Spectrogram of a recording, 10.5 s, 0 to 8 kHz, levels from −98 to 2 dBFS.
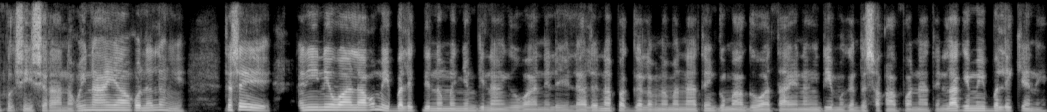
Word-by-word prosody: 'pag 145 -2 -8
sinisiraan 120 -2 +3
ako, 145 - -7
hinahayaan 175 0 +3
ko 170 - +3
na 160 - 0
lang, 170 -5 -5
eh. 120 - -9 0.4
Kasi, 175 -3 +5 0.3
naniniwala 185 0 +5
ako 200 - -1
may 170 -8 0
balik 130 0 +1
din 135 -1 -4
naman 130 -1 -3
yang 125 - -6
ginagawa 115 -2 -4
nila, 115 +1 -9
eh, 115 - -10
lalo 115 +1 -2
na 135 0 0
'pag 120 -3 -3
alam 115 -1 -4
naman 115 0 -5
nating 120 +1 -4
gumagawa 120 0 -2
tayo 115 0 -2
ng 115 0 -6
hindi 115 +1 -2
maganda 115 0 -8
sa 115 - +7
kapwa 120 0 -4
natin, 115 +1 -8
lagi 140 +2 +4
may 150 0 0
balik 130 -1 -3
'yan, 120 -4 -5
125 Hz, 210 wpm, -25 LUFS, 115-150 Hz, 0.4 s, sa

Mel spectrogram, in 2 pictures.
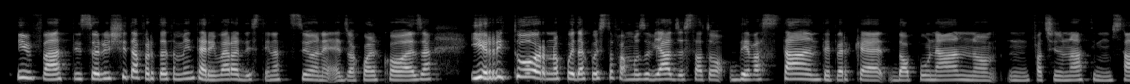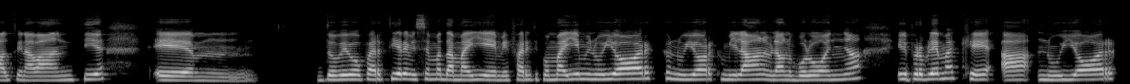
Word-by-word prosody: Infatti 255 -5 +2
son 255 0 +4
riuscita 280 +5 0
forzatamente 255 +1 -2
a - - +8
arrivare 225 +2 +1
a - - +3
destinazione, 215 -2 -6
è 185 - -5
già 190 0 -6
qualcosa; 205 +3 0 0.4
il 285 0 +9
ritorno 315 -5 +4
poi 255 -1 +3
da 245 +1 +2
questo 265 +4 -4
famoso 235 -3 -4
viaggio 240 -1 +2
è - - -6
stato 215 -2 -6
devastante 225 +1 +1
perché 200 -1 -1
dopo 195 +1 -4
un 215 -1 -6
anno, 205 -2 -2
mhmm, 190 -1 -13
facendo 200 0 -9
un 200 - -4
attimo 210 -1 -12
un 185 - -12
salto 195 0 -4
in 200 - -4
avanti, 205 +5 -1 0.4
ehm, 180 -4 -1 0.6
dovevo 220 +3 +1
partire 235 +2 +1
mi 230 - -2
sembra 240 0 -5
da 220 -1 +3
Miami, 210 -1 0
fare 210 0 -2
tipo 225 -1 -7
Miami 225 +3 0
New 235 0 -1
York, 255 +3 +3
New 245 -4 -3
York 230 +1 -1
Milano, 225 0 +1
Milano 210 -1 -1
Bologna. 215 +5 -1 0.3
Il 245 0 -1
problema 250 +3 +2
è 280 - -15
che 230 -4 -1
a 210 +1 0
New 210 -1 -4
York, 225 +3 0
225 Hz, 150 wpm, -21 LUFS, 205-245 Hz, 0.6 s, il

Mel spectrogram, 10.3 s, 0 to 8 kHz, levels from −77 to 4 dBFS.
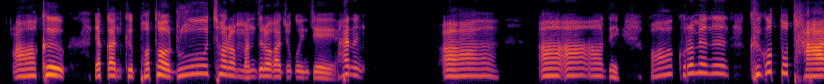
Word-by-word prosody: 아 200 +4 +1
그 225 -3 +7 0.4
약간 205 -1 +3
그 190 - 0
버터 205 0 +3
루처럼 240 -1 0
만들어 185 +4 -1
가지고 175 -2 -3
인제 160 -4 -2
하는 235 -2 +1 1.0
아 200 0 0 0.5
아아아 205 0 0
네. 170 -5 -5 0.4
아 225 +7 -4
그러면은 270 0 -1 0.3
그것도 285 +4 -1
다 200 +1 +6
205 Hz, 200 characters per minute, -24 LUFS, 195-240 Hz, 1.0 s, 그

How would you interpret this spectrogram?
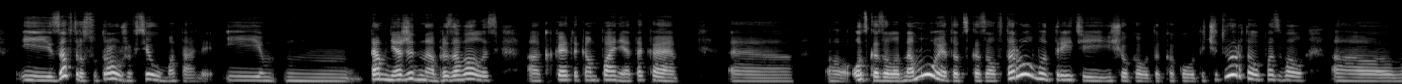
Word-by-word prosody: и 190 -3 -3
завтра 390 - +3
с 175 +2 -10
утра 255 +9 +2
уже 200 -9 -1
все 240 +8 0
умотали. 170 - -8
И, 185 -2 -8 0.2
м, 165 +4 -10
там 235 0 +5
неожиданно 220 -1 +2
образовалась, 200 +3 +1 0.2
а, 170 0 -6
какая-то 205 +2 -1
компания 195 -3 -2
такая, 180 -4 -1 0.5
э, 150 -1 -10 0.4
а, 160 -1 -7
он 220 - +2
сказал 175 -5 +3
1, 275 - +6
этот 170 -4 +2
сказал 170 -1 -3
2, 290 - +5
3, 210 -4 -3 0.2
ещё 175 +1 -4
кого-то, 160 -3 -6
какого-то 160 0 -9
4 285 - +4
позвал, 200 -5 -4 0.2
а 160 -2 -5
185 Hz, 135 wpm, -23 LUFS, 165-215 Hz, 0.5 s, 1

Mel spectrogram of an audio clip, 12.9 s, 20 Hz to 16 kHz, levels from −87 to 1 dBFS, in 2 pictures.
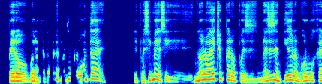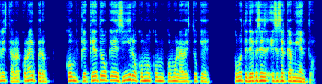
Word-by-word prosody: Pero, 160 -2 +3
bueno, 155 -1 -1
para 135 - -15
tratar 255 -3 -16
de 215 - -3
responder 225 +5 -7
tu - - -22
pregunta, 210 - -1 0.7
pues, 145 -3 -3
sí 180 - -1
me 220 -2 +2
sí, 135 -9 -8
no 170 +6 +1
lo 225 0 +4
he 230 - +4
hecho, 240 0 0
pero, 195 -8 -1
pues, 120 -6 -7
me 135 +5 -7
hace 175 +5 0
sentido 190 0 +1
a - - +1
lo 180 -4 0
mejor 155 +4 -1
buscar, 170 -1 -3
este, 165 -3 -3
hablar 145 +2 -3
con 165 +3 -2
alguien, 180 -2 0
pero 145 -4 -1 0.3
¿con 170 0 +2
qué 160 +2 -3
qué 180 +3 +2
tengo 190 0 +2
que 185 +2 -2
decir 180 +4 +3
o 175 - 0
cómo 165 0 +2
cómo 165 -1 -1
cómo 160 +1 0
la 145 - -1
ves 145 -1 -4
tú 155 +1 -5
que 140 -4 -5 0.4
cómo 170 +3 +1
tendría 160 -1 +3
que 170 - +5
ser 170 0 +5
ese 160 0 +2
acercamiento? 155 -6 +2
165 Hz, 235 wpm, -22 LUFS, 150-180 Hz, 0.7 s, que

